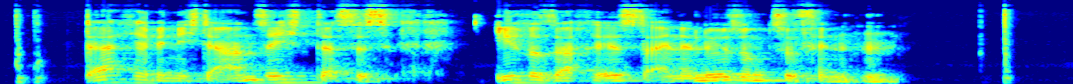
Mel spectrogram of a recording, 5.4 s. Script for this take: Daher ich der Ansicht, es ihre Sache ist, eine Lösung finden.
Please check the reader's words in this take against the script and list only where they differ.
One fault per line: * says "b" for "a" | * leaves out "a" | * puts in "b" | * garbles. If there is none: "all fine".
* puts in "bin"
* puts in "dass"
* puts in "zu"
